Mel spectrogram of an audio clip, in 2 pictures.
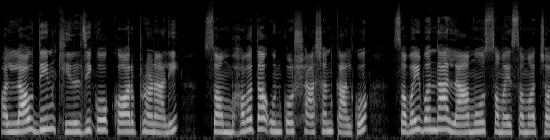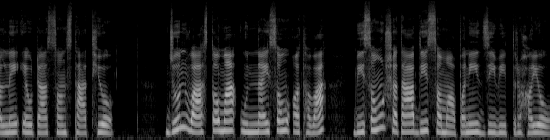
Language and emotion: Nepali, neutral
